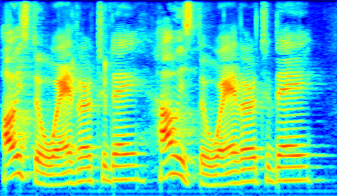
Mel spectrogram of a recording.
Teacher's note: Pourquoi? Puisqu'il y a un mot interrogatif au début et on descend sur la fin. How, faites bien le H et ici c'est une diphtongue comme dans now, c'est exactement la même. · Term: intonation descendante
